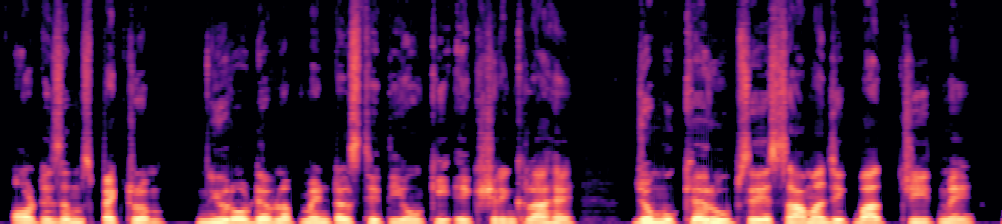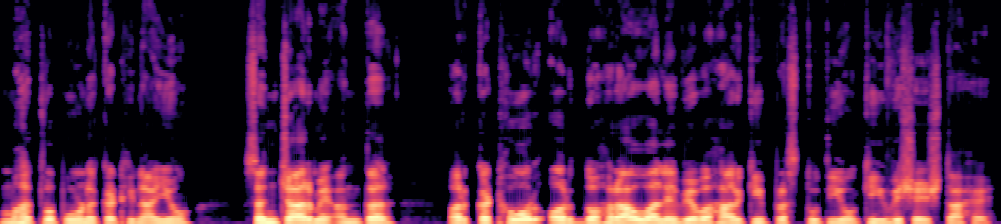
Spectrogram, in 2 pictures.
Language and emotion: Hindi, neutral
